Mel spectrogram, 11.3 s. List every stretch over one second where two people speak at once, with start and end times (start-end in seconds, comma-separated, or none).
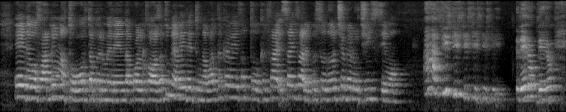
none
